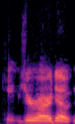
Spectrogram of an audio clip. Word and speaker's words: Girardeau: Oh, you said Cape Girardeau. No one ever pronounces it Girardeau.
